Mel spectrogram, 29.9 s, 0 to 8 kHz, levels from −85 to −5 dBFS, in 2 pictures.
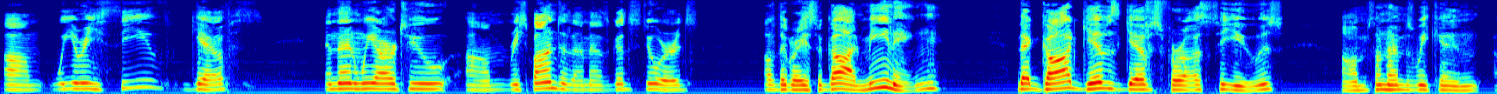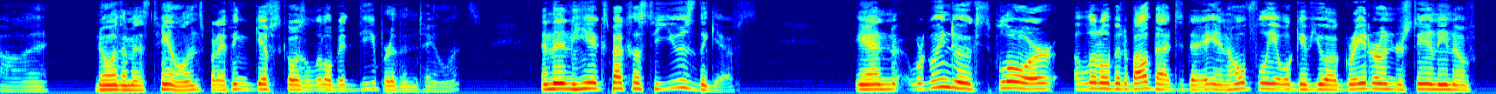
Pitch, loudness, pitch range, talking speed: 155 Hz, -23 LUFS, 135-175 Hz, 160 wpm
